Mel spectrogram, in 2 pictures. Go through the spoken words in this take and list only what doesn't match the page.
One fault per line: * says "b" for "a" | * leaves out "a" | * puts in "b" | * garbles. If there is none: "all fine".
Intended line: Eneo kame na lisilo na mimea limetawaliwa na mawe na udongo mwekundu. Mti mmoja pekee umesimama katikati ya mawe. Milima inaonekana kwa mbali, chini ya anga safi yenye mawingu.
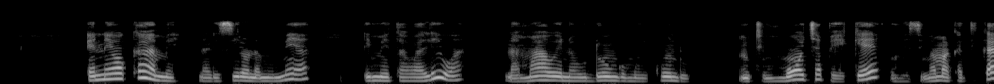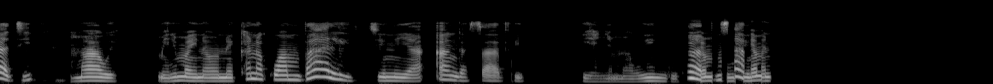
* leaves out "ya"
* garbles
